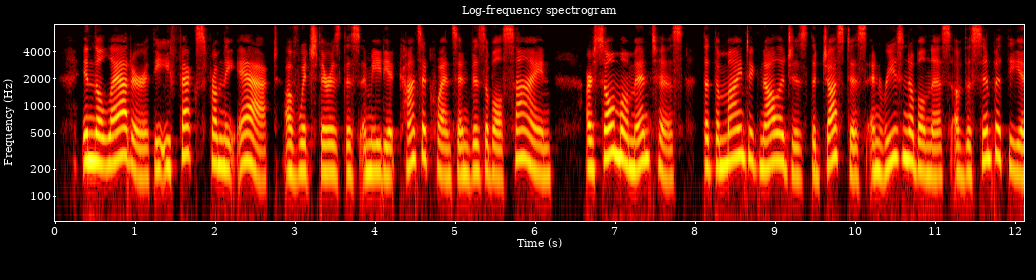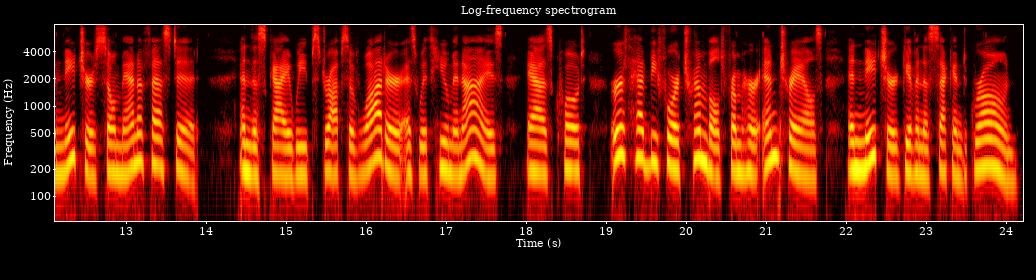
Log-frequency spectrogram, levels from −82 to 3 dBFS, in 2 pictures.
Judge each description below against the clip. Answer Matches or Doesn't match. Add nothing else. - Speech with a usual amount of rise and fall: Matches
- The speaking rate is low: Doesn't match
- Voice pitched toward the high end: Matches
